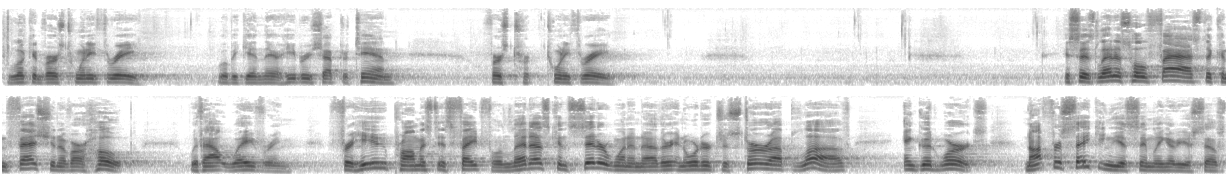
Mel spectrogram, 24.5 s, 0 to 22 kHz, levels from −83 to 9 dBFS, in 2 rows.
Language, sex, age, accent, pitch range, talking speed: English, male, 50-69, American, 140-205 Hz, 130 wpm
